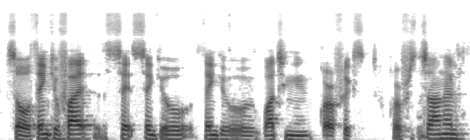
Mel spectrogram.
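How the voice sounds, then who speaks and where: A man hosting a casual tech tutorial in halting, non-native English, repeating himself and using fillers. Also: medium pitch, level tone, vocal fry, a bit bright. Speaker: tech channel host.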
